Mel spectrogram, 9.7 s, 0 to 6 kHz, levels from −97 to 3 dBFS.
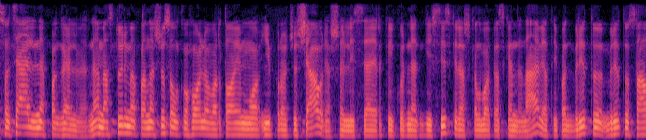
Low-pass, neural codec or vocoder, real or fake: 5.4 kHz; none; real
